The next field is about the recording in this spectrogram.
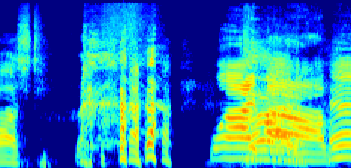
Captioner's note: laughs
